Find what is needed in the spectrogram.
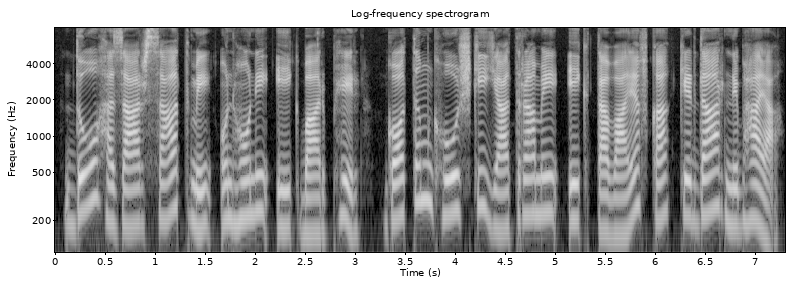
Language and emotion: Hindi, neutral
